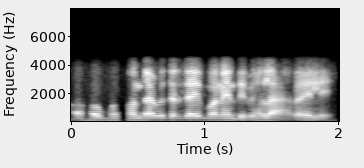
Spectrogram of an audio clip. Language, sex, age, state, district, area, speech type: Odia, male, 18-30, Odisha, Malkangiri, urban, conversation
